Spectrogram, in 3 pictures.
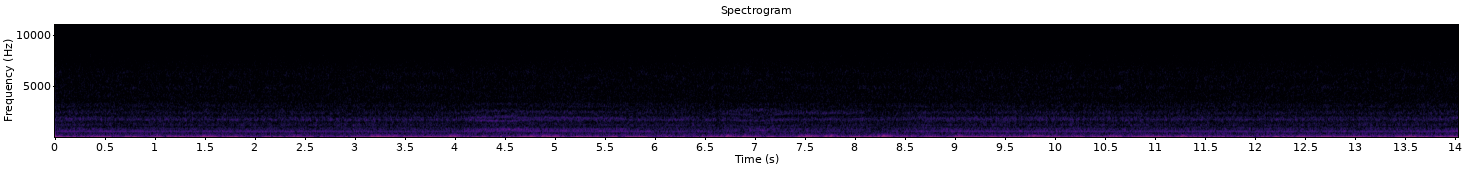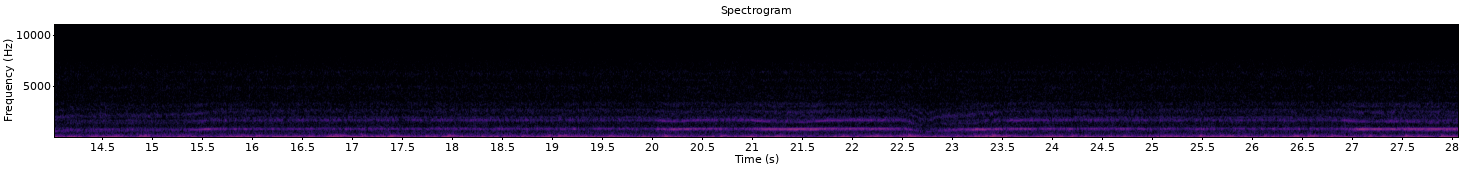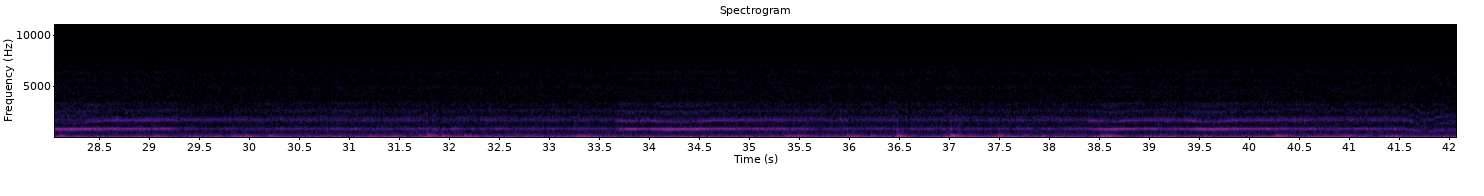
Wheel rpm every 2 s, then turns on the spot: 160, 160, 160, 160, 160, 160, 160, 190, 230, 230, 230, 200, 230, 230, 220, 230, 230, 230, 230, 230, 220.
none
